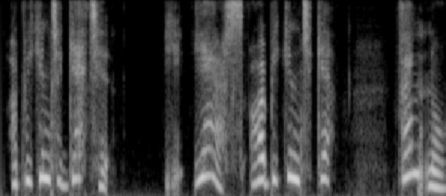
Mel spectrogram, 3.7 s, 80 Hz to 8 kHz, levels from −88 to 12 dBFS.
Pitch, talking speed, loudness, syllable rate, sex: 305 Hz, 130 wpm, -17 LUFS, 6.1 syllables/s, female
